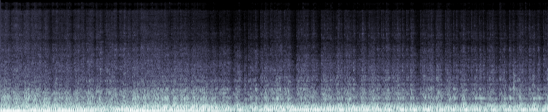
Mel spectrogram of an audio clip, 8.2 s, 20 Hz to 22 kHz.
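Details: 1974 Chrysler Newport with a slightly tuned 440 V8, first start after a rebuild with new bearings, open headers, phone-recorded: a loud low even rumble rising and falling smoothly with throttle, no knocks or misses; healthy.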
